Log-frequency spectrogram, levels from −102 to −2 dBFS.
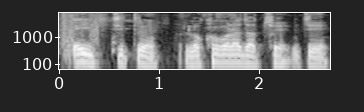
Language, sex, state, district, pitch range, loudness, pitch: Bengali, male, West Bengal, Alipurduar, 100-120 Hz, -16 LUFS, 110 Hz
